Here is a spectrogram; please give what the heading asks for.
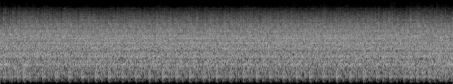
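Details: Super Bronc minibike, small engine believed to be about 8 hp, said by its previous owner to be no good, running on about half choke with a roughly set carburetor: a fast, even single-cylinder buzz with crisp exhaust pops and no misses.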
